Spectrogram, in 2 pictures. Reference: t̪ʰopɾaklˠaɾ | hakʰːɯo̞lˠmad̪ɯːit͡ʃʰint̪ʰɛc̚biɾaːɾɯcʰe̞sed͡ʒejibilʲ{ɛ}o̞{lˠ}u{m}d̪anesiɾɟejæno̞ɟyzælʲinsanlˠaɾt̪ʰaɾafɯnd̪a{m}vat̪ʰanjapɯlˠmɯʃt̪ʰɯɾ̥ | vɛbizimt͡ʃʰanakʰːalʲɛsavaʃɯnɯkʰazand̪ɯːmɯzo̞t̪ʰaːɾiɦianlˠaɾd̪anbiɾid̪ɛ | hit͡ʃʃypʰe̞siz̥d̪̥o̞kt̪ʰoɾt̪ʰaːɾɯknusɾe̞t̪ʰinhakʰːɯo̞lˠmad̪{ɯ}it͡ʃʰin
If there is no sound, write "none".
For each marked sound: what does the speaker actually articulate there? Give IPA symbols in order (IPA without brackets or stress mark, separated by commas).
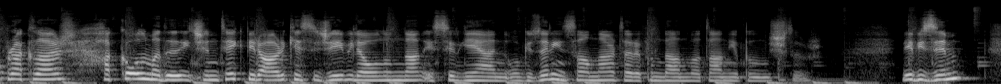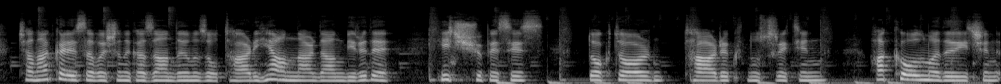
ɛ, lˠ, n, n, ɯː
